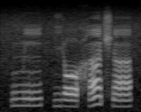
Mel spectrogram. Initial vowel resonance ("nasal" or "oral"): nasal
